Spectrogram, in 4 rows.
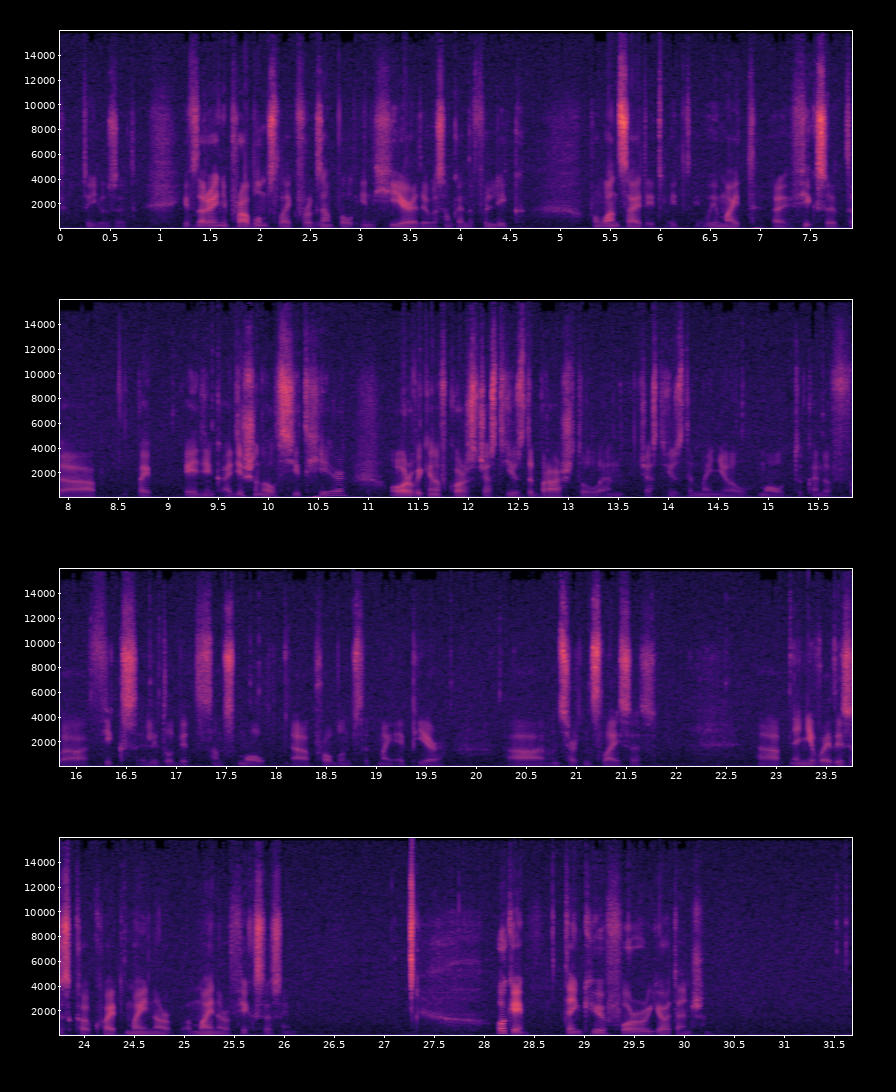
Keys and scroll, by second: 3.0 w, 4.2 d, 5.6 d, 10.7 c, 13.5 s, 16.2 s, 18.0 s, 23.2 s, 25.9 s, 27.7 q.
